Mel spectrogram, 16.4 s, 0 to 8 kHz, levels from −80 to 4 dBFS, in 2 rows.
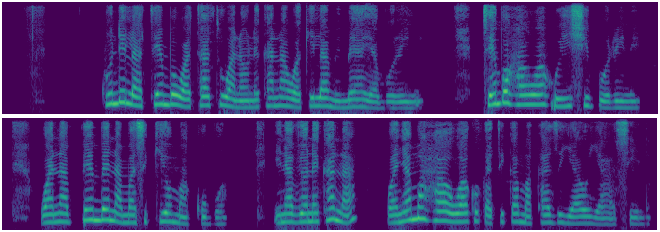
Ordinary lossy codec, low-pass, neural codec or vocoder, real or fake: Opus, 24 kbps; 7.2 kHz; none; real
